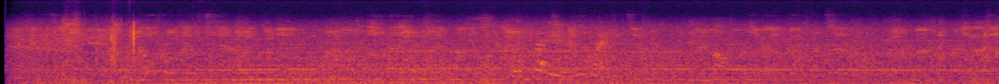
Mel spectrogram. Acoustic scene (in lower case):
bus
